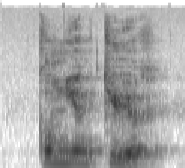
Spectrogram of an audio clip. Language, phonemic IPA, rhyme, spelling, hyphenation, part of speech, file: Dutch, /ˌkɔn.jʏŋkˈtyːr/, -yr, conjunctuur, con‧junc‧tuur, noun, Nl-conjunctuur.ogg
- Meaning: 1. economic condition; conjuncture 2. business cycle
